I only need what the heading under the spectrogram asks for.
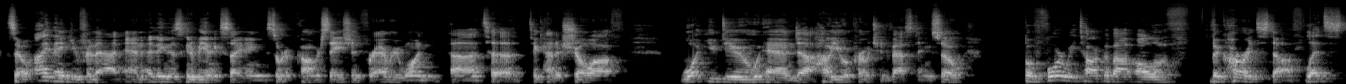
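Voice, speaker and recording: A man's voice: mid-range voice, normal speed, bright, forceful tone. Man hosting through a tinny, metallic echo. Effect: tinny, metallic tin-can sound. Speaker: podcast host. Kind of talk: conversational podcast hosting. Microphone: backup device, not the close microphone. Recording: echoey, tinny backup recording device.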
